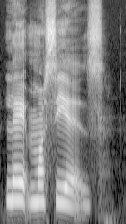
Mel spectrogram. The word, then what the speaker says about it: La Marseillaise: Hi, it's a year later, here to correct my pronunciation. It's Les Marseillaises.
